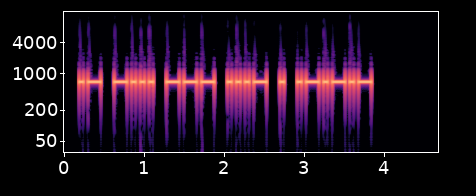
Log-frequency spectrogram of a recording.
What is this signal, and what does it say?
Morse code, heard as a keyed tone, about 22 wpm, 700 Hz. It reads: ABOVE.
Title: Sentences from Top 1000 Words - Review Part 2 - 22wpm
